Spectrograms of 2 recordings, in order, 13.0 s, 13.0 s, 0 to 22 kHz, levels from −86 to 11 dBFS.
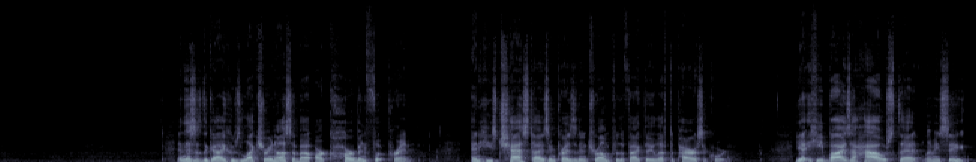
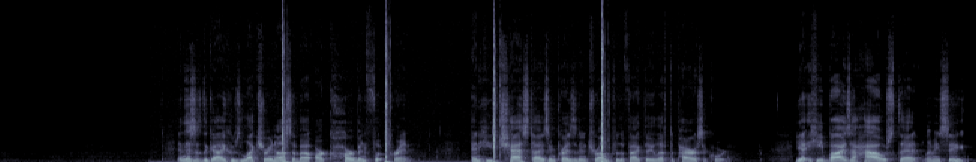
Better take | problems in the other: first | keyboard typing; loud; from 4 to 8 s; peak 3 dB above the speech

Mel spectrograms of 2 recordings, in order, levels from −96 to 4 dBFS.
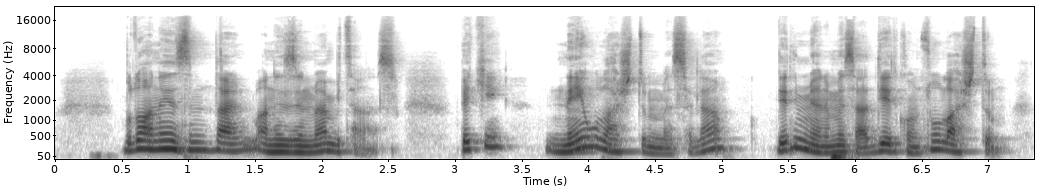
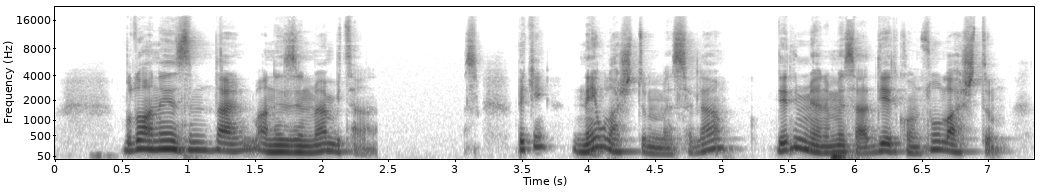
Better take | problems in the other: first | audio freezing; at 2.5 s for 0.5 s

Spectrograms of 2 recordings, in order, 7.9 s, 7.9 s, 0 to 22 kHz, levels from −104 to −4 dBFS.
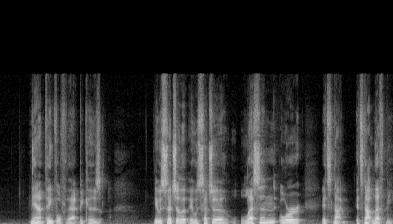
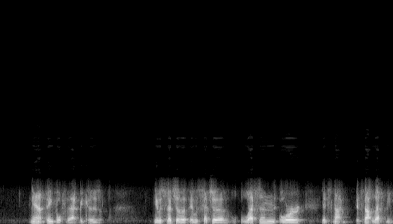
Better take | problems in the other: first | phone-call audio; poor line

